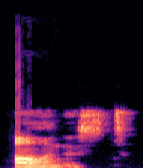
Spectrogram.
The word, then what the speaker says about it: honest: The H is silent. Honest.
